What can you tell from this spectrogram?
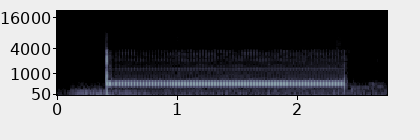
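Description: A steady telephone dial tone hums for about two seconds, starting and ending with a sharp click, clear with no voices, as a phone call is placed to someone's mother.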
